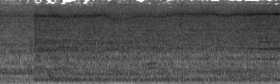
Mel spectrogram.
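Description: Machine rollers whir and rattle as they pull in grass.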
